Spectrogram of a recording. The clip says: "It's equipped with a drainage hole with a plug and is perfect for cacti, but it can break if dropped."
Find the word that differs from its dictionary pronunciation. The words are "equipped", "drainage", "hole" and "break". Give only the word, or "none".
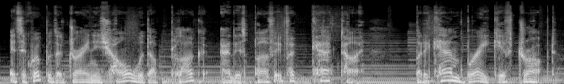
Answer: drainage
